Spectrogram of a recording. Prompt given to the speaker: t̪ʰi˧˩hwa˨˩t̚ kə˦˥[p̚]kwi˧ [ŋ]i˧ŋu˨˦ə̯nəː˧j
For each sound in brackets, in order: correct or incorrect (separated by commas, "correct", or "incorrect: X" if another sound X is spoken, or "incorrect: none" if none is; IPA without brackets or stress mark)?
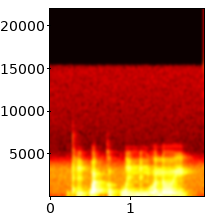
correct, correct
